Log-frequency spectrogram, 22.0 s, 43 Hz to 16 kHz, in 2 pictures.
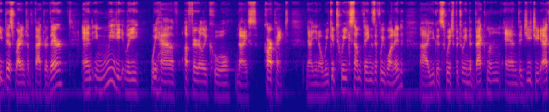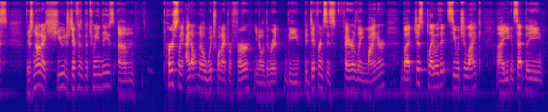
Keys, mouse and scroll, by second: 7.8 scroll down 3, 8.9 scroll up 4.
